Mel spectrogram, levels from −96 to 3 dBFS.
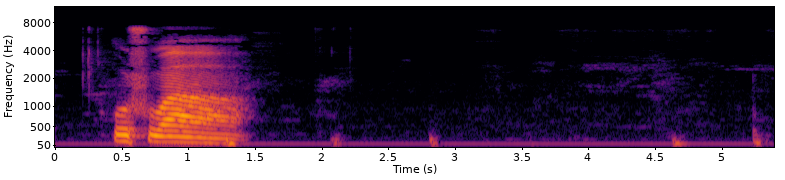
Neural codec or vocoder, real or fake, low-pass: none; real; 7.2 kHz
